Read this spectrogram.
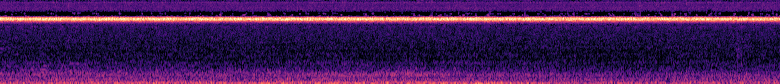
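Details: An even, high, continuous ringing from bell crickets fills sleep music with bonfire sounds. The note holds without rhythm or pause over a low, soft rumble, with an occasional faint pop.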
